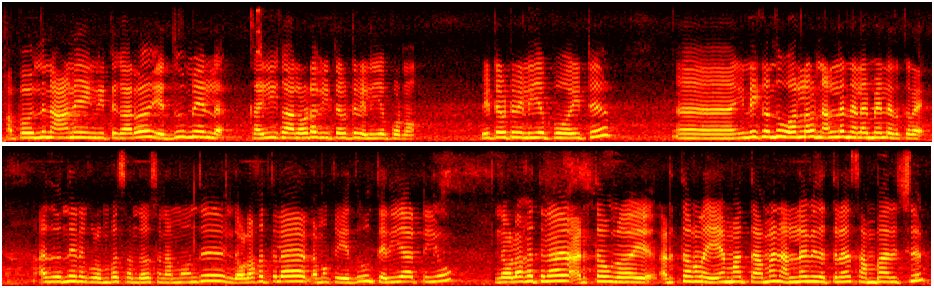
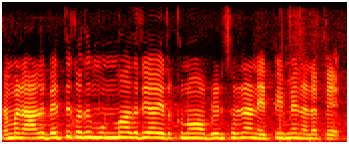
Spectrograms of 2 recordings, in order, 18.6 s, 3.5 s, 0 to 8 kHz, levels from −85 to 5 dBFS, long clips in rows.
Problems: none marked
